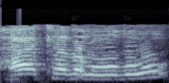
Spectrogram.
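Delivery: normal talking voice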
